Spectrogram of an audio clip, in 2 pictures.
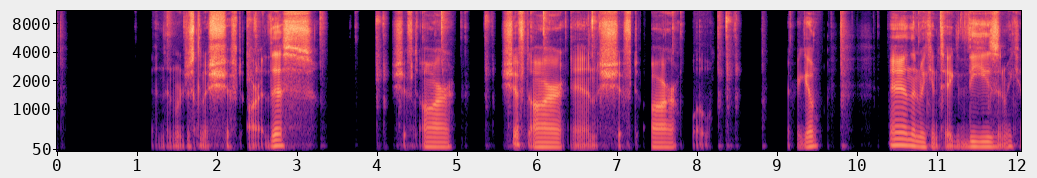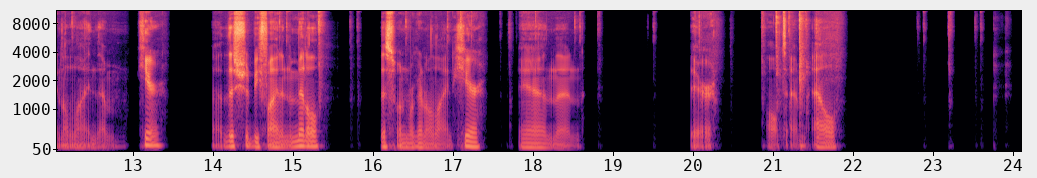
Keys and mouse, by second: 0.8-3.0 drag, 2.3 shift+r, 3.9 shift+r, 5.3 shift+r, 6.6 r, 8.3 shift+r, 10.6-11.6 drag, 11.8-13.9 drag, 14.7-18.0 drag, 18.4-21.0 drag, 21.0 alt+m, 22.7-24.1 drag.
